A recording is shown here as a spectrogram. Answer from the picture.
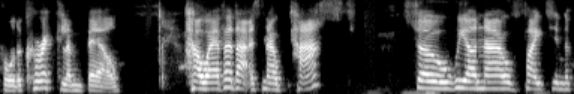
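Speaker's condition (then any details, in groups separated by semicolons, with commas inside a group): No condition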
